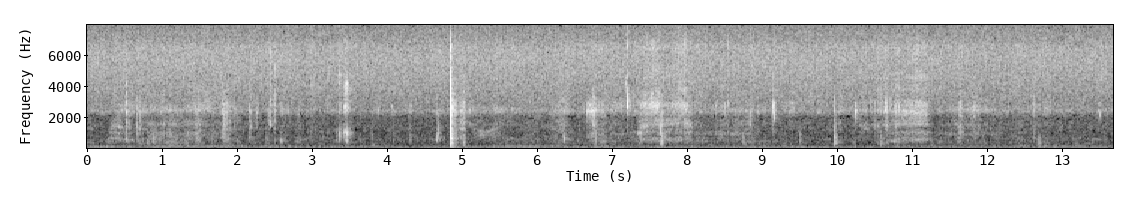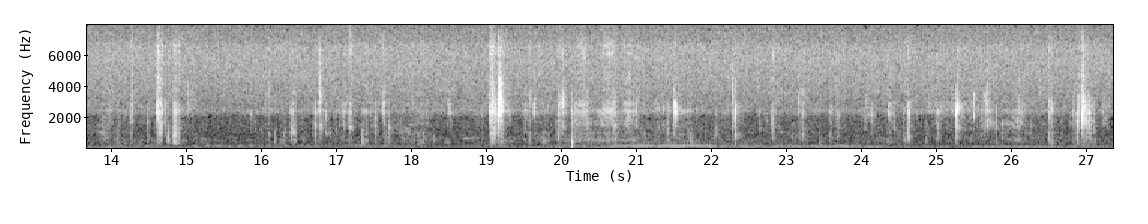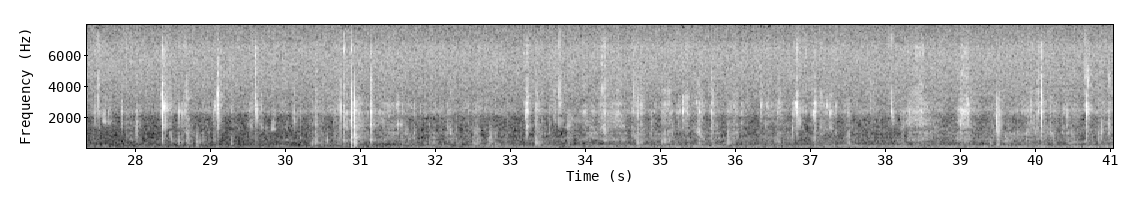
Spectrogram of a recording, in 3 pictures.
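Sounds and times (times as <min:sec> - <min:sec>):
chewing and mouth smacks: 0:15.9 - 0:41.0.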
